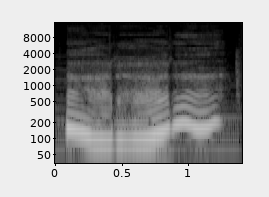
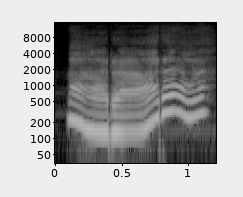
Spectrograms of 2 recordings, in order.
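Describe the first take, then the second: First: It is said in a manly voice. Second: It is said in a femboy voice.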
